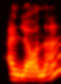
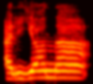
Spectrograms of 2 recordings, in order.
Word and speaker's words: Alona: because for foreign it's difficult to pronounce like alona in russian way usually they say alliana alona alana so i said okay you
